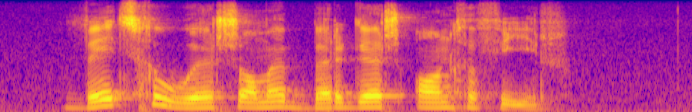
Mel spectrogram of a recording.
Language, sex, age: Afrikaans, male, 22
